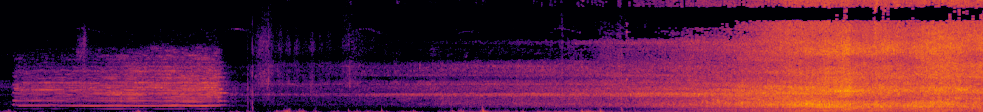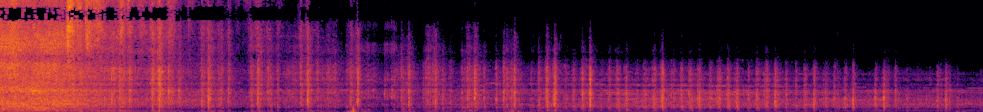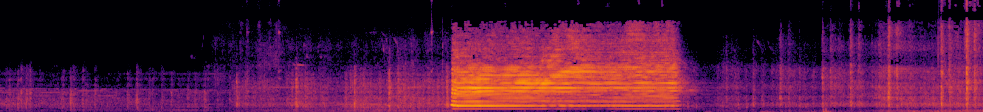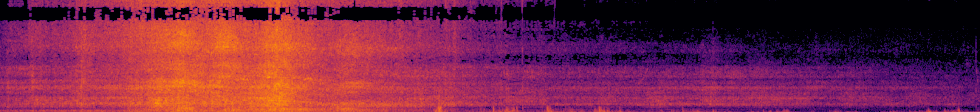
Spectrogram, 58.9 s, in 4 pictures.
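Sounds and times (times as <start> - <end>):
train running past: 0.0 - 58.9
train horn chord: 0.1 - 3.9, 36.2 - 40.0.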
